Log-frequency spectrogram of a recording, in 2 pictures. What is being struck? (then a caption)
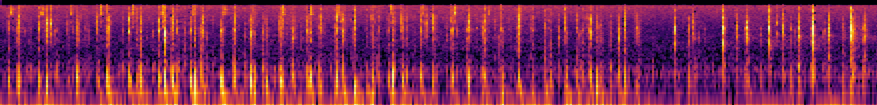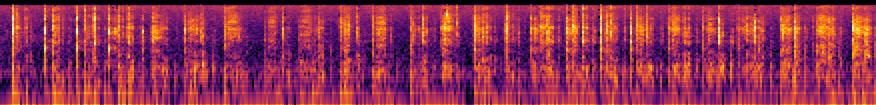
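Cardboard product box. A hollow, long narrow printed cardboard product box is held and rapidly tapped and scratched with the fingers and nails. A dense stream of short, dull hollow taps with a low thump runs through, mixed with dry scratchy rasps, keeping a steady pace throughout.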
